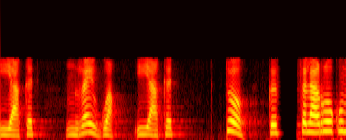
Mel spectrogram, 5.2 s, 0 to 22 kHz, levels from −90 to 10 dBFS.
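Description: A speech recording carried over a call link, band-limited to nothing above 4 kHz, which fits a G.711 mu-law path. From 3.7 to 4.14 s there are repeated stalls (stutter). The audio halts four times. Each gap is bridged by extending the sound just heard, about 77 ms of fill in total. The longest single gap is 31 ms. Around 18% of that span is concealed. Packets were arriving late, so the jitter buffer kept running dry. Nothing is lost, but the speech drags and stutters. Right after, from 4.16 to 4.46 s, comes a call audio freeze. The last sound is held and fades out, lasting 288 ms, with about 220 ms of it silent. The speech then resumes where it stopped. The likely cause is packets held up in transit, emptying the jitter buffer. The result is an inserted gap rather than missing speech.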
